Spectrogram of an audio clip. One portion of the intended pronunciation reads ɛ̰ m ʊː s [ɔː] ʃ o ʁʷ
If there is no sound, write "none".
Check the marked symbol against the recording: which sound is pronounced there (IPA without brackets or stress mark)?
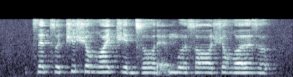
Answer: ɔː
